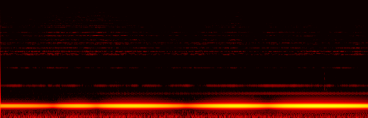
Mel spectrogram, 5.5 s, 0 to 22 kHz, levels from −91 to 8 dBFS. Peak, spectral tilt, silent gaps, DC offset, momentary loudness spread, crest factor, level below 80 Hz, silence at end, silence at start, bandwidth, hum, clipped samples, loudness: -14 dBFS; -7.5 dB/octave; none; under 0.1%; 16 LU; 8 dB; -68 dBFS; 0 s; 0 s; 1.1 kHz; none; under 0.1%; -22 LUFS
